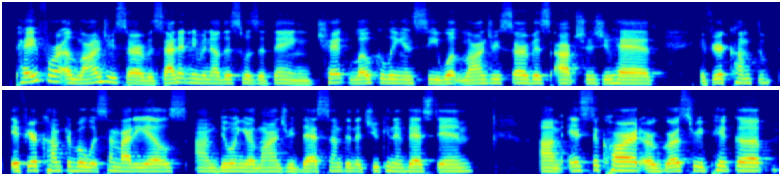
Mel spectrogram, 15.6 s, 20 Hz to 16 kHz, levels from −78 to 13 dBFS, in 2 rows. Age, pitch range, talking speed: 20-39, 155-175 Hz, 185 wpm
